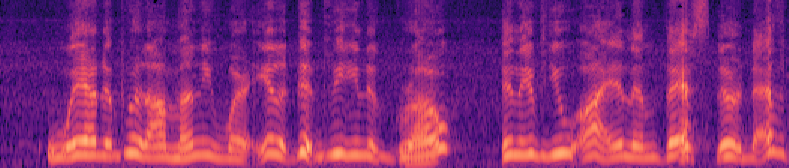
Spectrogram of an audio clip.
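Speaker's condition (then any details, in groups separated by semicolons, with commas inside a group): Cerebral palsy; speech affected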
